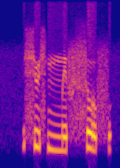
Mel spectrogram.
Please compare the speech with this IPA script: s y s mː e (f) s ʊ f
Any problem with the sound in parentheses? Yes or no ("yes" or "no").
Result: no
